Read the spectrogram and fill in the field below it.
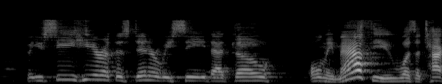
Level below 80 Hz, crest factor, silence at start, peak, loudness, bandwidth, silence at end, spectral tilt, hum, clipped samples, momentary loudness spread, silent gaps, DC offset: -82 dBFS; 22 dB; 0.3 s; -12 dBFS; -34 LUFS; 8.4 kHz; 0 s; -3 dB/octave; none; under 0.1%; 13 LU; none; under 0.1%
